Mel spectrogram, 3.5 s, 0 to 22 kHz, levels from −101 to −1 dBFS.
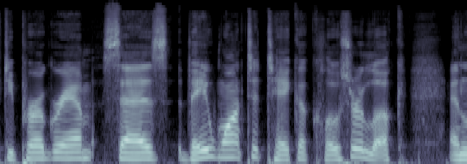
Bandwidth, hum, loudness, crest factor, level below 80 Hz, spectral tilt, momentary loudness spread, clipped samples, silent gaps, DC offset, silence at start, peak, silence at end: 19 kHz; none; -29 LUFS; 14 dB; -48 dBFS; -5 dB/octave; 7 LU; under 0.1%; none; under 0.1%; 0.05 s; -14 dBFS; 0 s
